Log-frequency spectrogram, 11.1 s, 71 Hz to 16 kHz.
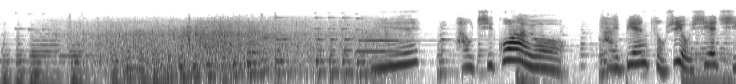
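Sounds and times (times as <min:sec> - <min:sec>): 
ocean waves breaking along the shore: 0:00.9 - 0:05.9
speech: 0:07.0 - 0:11.0.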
